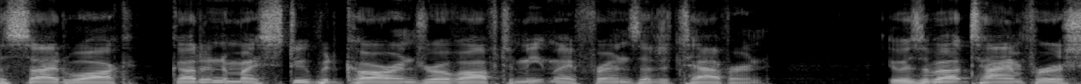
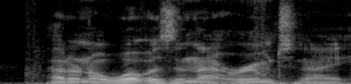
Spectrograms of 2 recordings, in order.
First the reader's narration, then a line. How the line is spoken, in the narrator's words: he said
